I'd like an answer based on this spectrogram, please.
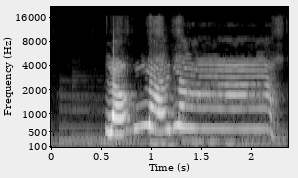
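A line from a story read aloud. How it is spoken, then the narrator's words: Loud shout. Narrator (Chinese): 它就大声喊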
